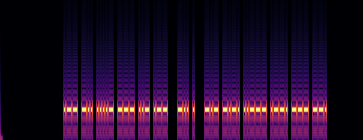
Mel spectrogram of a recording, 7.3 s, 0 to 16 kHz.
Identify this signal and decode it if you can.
Morse code, heard as a keyed tone, about 39 wpm, 700 Hz. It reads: WD4OUW DE KC2POG
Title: USA Callsign DE Callsign 40wpm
